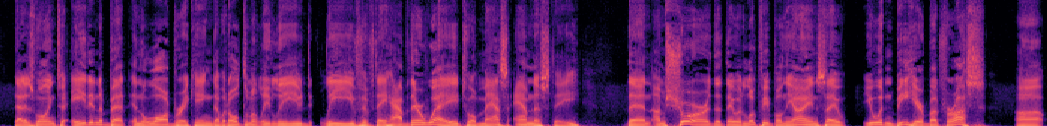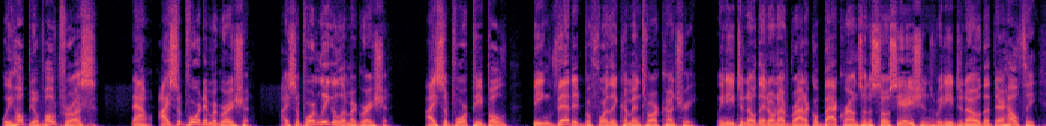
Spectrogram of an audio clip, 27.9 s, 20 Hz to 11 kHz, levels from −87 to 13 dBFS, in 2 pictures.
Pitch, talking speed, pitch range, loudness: 135 Hz, 190 wpm, 125-145 Hz, -17 LUFS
